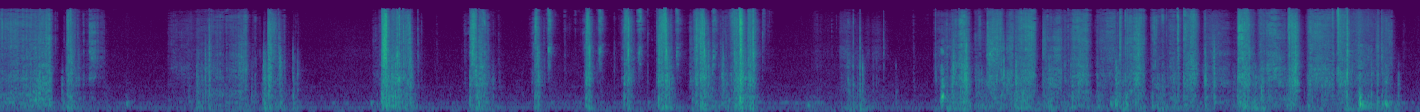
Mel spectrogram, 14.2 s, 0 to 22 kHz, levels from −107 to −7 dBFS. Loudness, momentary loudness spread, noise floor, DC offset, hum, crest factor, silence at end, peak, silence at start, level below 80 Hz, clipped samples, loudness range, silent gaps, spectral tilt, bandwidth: -47 LUFS; 19 LU; -79 dBFS; under 0.1%; none; 36 dB; 0.2 s; -16 dBFS; 0 s; -78 dBFS; under 0.1%; 7 LU; none; -0.5 dB/octave; 16.5 kHz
